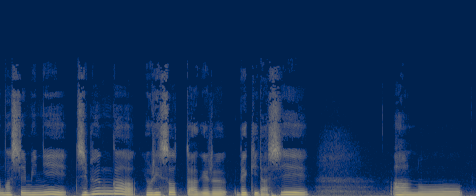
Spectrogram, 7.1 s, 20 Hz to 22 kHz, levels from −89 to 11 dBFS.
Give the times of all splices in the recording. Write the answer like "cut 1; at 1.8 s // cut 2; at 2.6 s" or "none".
cut 1; at 1.1 s // cut 2; at 3.5 s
